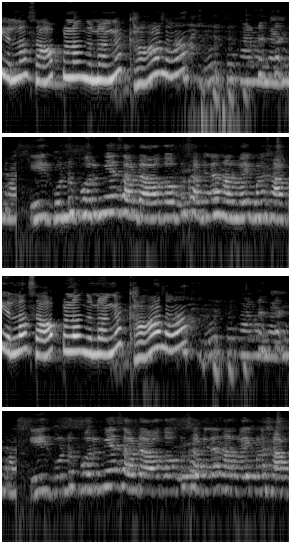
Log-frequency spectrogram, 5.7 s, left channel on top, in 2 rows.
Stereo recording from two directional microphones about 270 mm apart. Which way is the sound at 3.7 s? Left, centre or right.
Left.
